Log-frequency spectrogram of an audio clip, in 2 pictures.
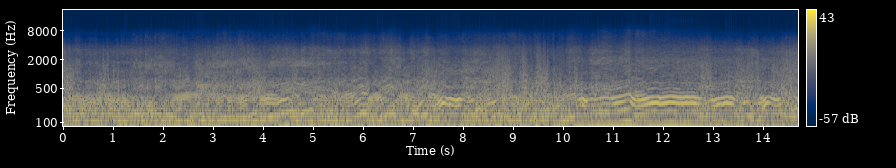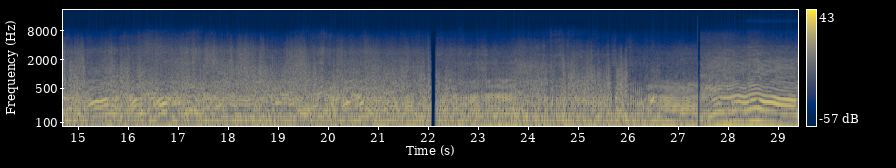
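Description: Off-road racing motorcycle engine running hard, its revs rising and falling over and over, broken twice by a momentary dropout.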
